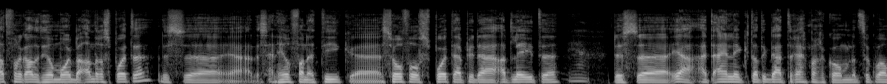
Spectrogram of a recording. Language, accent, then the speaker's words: Dutch; Nijmegen, Gelderland, Netherlands; En de meeste mensen weten ook dat ik uit Nijmegen kom.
